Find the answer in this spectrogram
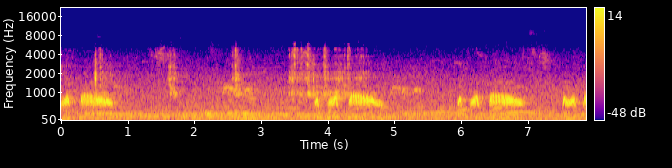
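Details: Spotted dove decoy luring wild doves: several coo phrases with short lead-in notes and long husky endings, broken by a cluster of sharp higher chirps in the middle.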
